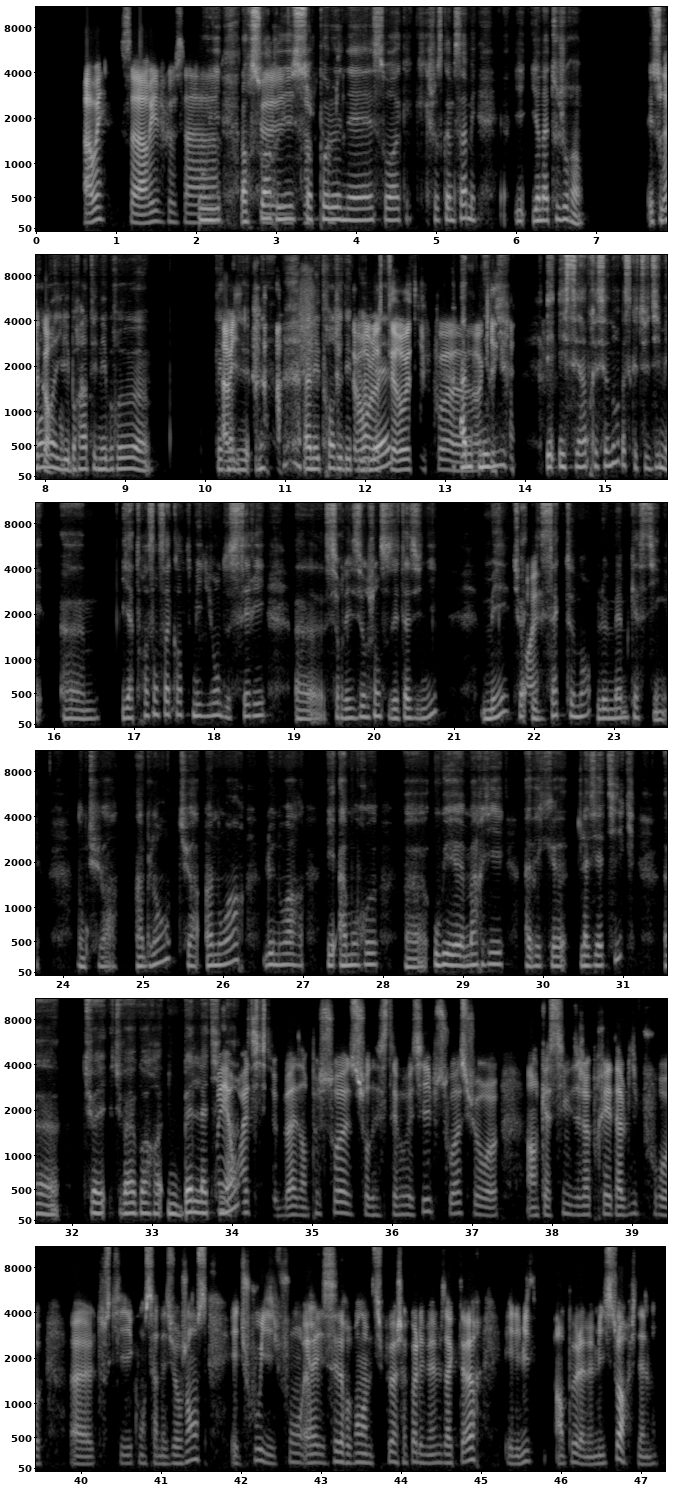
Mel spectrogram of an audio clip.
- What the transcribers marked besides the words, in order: other noise; tapping; laugh; laughing while speaking: "Exactement"; chuckle; "l'est" said as "è"; chuckle; other background noise; stressed: "exactement"
- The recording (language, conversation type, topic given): French, podcast, Comment la diversité transforme-t-elle la télévision d’aujourd’hui ?
- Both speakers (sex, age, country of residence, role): female, 45-49, France, guest; male, 20-24, France, host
